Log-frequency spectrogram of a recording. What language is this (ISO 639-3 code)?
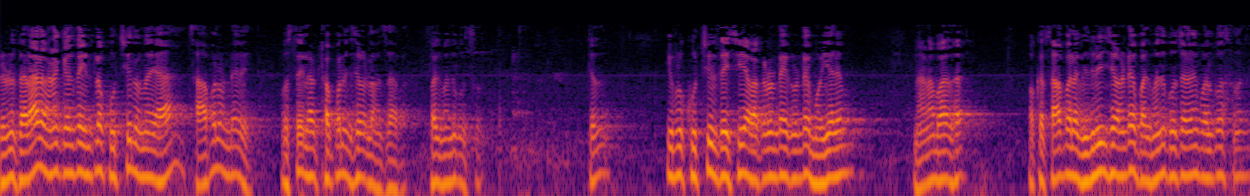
tel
